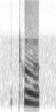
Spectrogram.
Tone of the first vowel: low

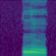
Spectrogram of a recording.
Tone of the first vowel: low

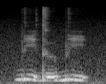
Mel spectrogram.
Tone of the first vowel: falling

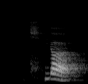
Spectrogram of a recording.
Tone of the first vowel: falling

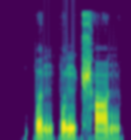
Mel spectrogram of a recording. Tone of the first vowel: low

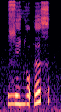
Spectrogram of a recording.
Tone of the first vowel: low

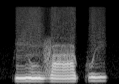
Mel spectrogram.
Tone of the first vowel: low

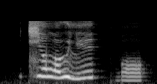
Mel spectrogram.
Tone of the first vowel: high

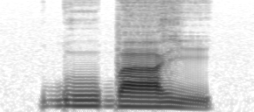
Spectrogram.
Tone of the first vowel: high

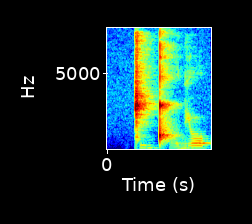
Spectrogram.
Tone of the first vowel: high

